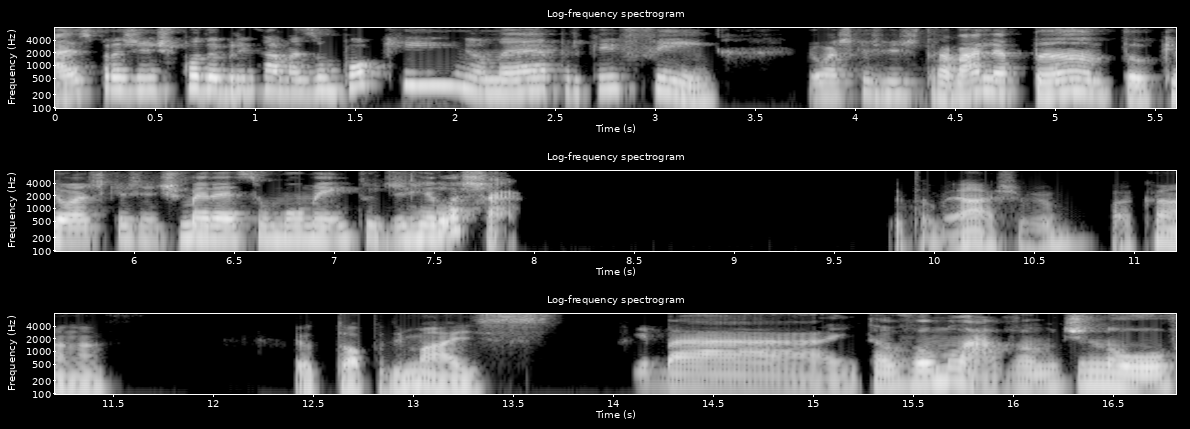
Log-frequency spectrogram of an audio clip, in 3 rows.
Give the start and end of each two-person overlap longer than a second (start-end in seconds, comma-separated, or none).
none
